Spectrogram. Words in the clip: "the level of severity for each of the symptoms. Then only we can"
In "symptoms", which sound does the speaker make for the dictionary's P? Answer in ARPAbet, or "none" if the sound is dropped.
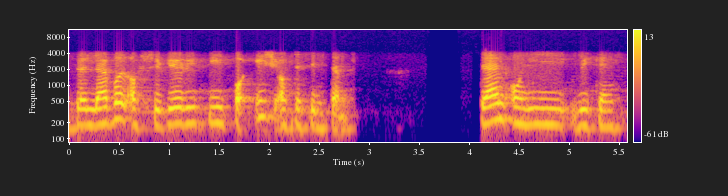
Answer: none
